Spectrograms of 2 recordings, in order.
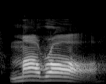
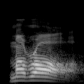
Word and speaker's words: Marah: translated bitterness is is this word that's pronounced Marah Marah now this has nothing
